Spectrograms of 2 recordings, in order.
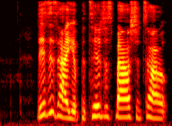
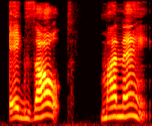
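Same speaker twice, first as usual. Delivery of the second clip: lightly voiced God, slow and deliberate; slow, measured divine command; the Lord speaking; slower than usual. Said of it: "I believe the Lord is saying".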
